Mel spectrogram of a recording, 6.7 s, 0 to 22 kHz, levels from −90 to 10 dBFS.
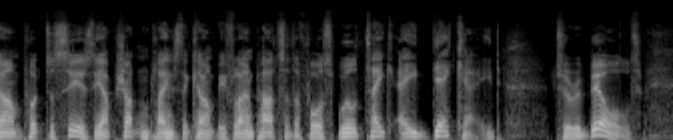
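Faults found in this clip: No findings in this call and media quality review.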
